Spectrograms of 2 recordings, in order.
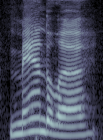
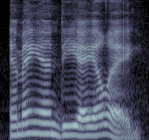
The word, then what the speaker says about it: Mandala: Mandala, Mandala, is pronounced many different ways. I pronounce it Mandala because that is, for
